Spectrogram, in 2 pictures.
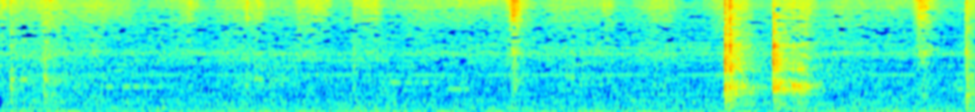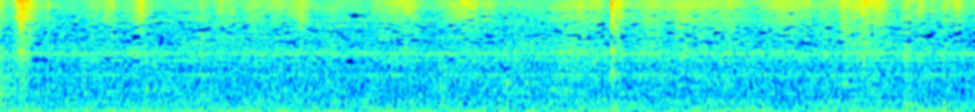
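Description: Faint handling sounds of hands pressing and shaping mashed-potato tikki dough on a wooden board, with a few light knocks a few seconds in, over a faint steady hum.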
